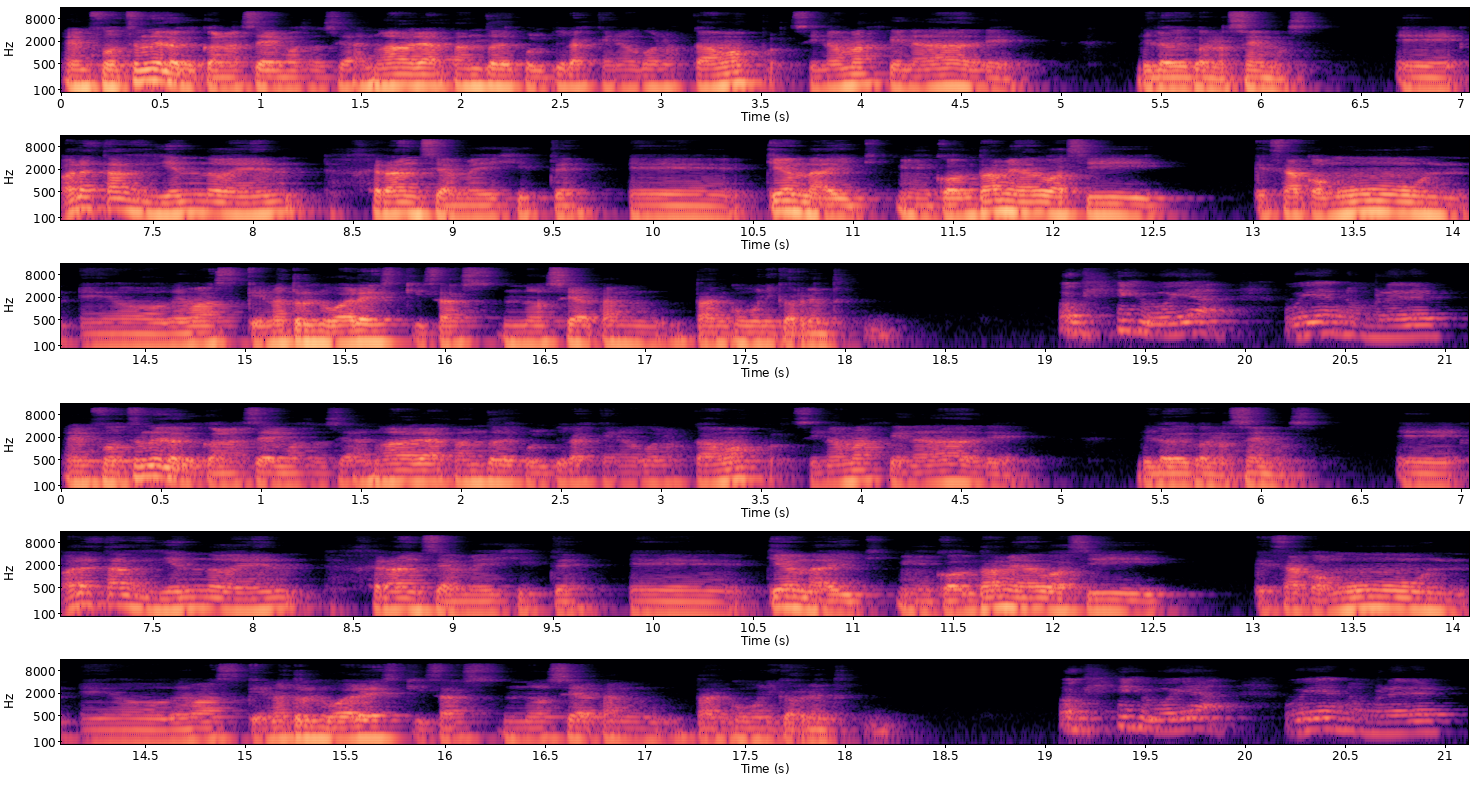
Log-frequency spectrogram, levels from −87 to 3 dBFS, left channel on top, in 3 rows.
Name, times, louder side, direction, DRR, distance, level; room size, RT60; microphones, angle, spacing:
voice 1, 0.0-4.8 5.4-6.2 6.7-12.6 13.0-18.0, left 4 dB, 45° left, 4 dB, 0.4 m, -20 dB
voice 2, 19.1-20.9, left 2 dB, 70° left, -1 dB, 1.9 m, -29 dB
5.3 x 2.2 x 4.0 m, 0.42 s
head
